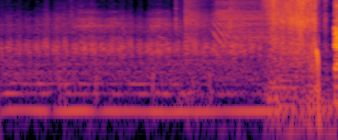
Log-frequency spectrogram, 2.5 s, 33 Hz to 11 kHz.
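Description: Crows cawing in the video game Luigi's Mansion 2 HD, a busy burst of harsh calls rising near the end over a steady low game hum, with no talk.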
